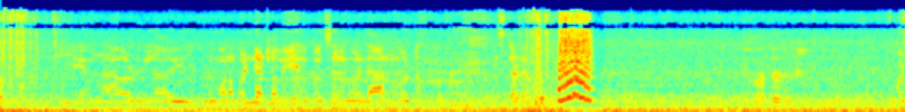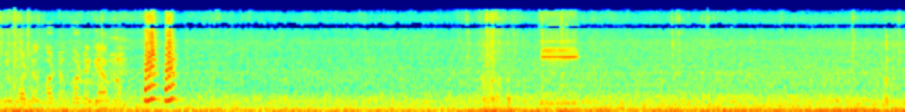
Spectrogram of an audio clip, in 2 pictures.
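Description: Heavy truck's diesel engine droning steadily, heard from inside the cab while driving. A horn toots about six seconds in, then gives a quick double toot a few seconds later.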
